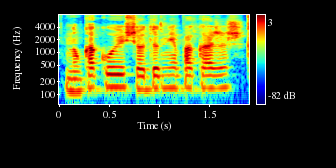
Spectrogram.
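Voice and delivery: normal talking voice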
